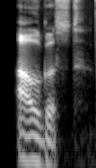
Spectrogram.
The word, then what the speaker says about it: August: Men han menar i alla fall att rätt uttal, det är som månaden. – August. – Ja, eller det blir ju det. – Augusti, ja, august. Ja, precis, det blir ju det om man alltid säger augusti.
